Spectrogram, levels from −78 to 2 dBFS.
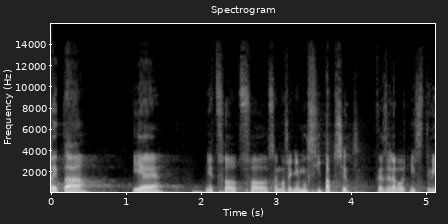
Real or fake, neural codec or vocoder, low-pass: fake; codec, 44.1 kHz, 2.6 kbps, DAC; 14.4 kHz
